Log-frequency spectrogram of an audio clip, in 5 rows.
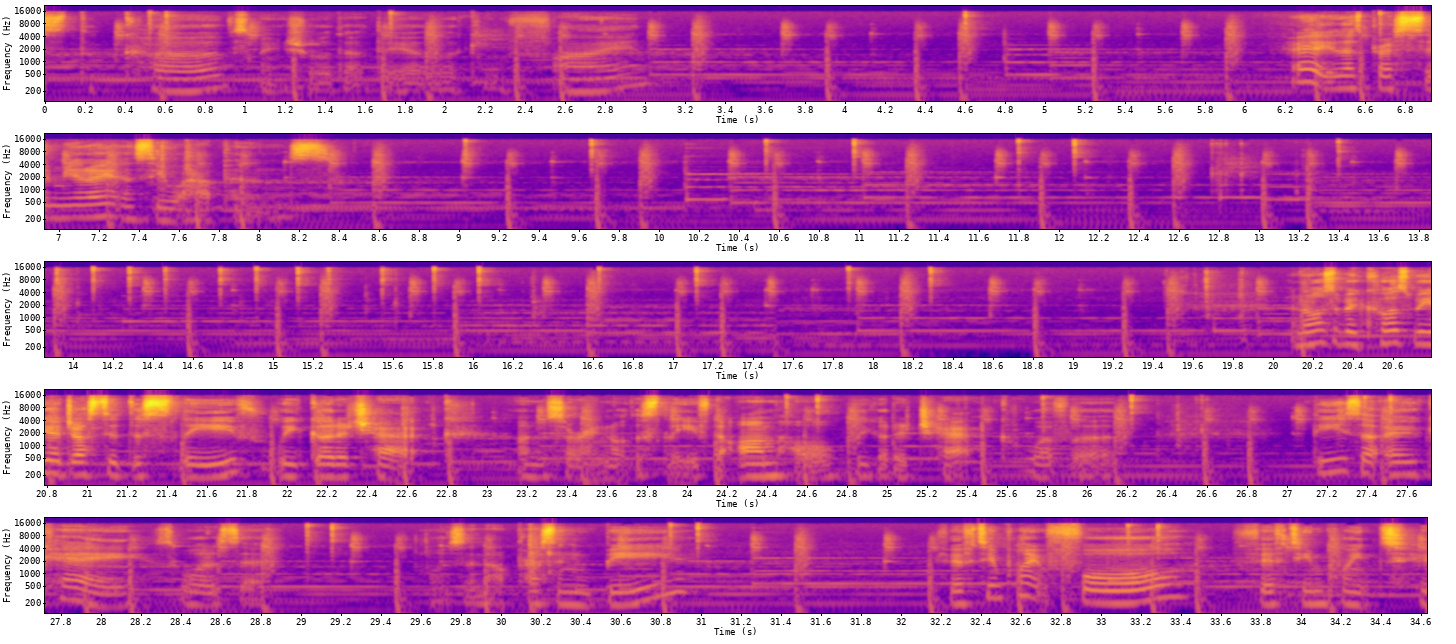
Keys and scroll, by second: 7.5 space, 19.7 space, 22.6 b, 30.2 b.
